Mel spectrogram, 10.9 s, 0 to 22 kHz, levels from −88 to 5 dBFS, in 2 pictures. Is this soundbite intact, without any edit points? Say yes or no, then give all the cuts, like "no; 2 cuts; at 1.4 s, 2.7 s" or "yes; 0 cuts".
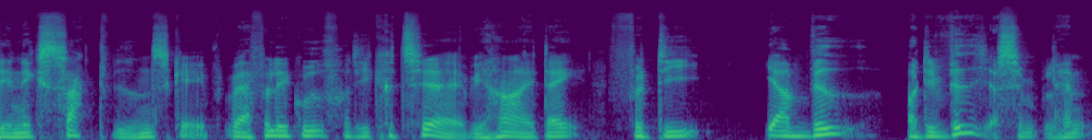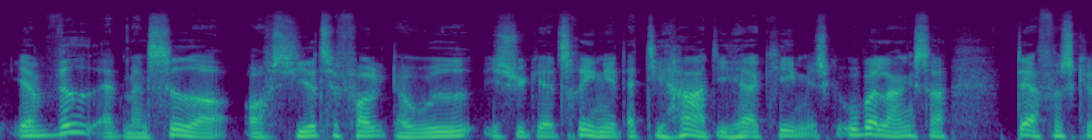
no; 2 cuts; at 3.0 s, 8.5 s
